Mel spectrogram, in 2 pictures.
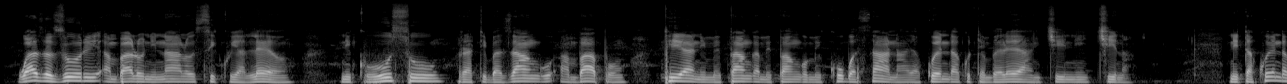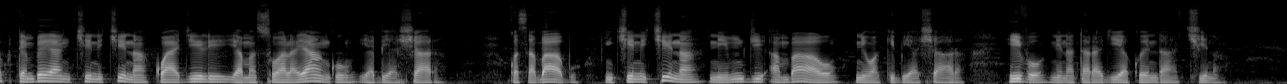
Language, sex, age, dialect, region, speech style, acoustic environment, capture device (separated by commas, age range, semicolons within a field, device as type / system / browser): Swahili, male, 35-44, Tanzania - Dar es Salaam, Tanzania, tired, silence, desktop / Linux / Chrome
